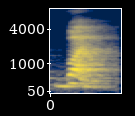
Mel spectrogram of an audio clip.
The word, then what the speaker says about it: one: Okay, we pronounce this one one.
